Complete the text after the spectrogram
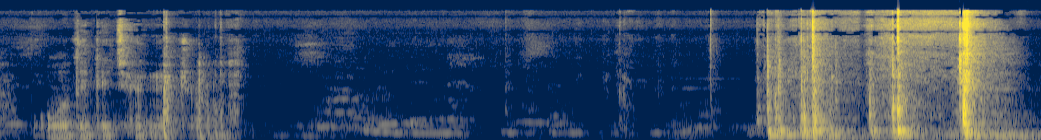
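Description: A plastic drawer slides and clatters into place.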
